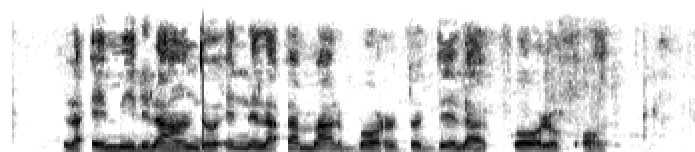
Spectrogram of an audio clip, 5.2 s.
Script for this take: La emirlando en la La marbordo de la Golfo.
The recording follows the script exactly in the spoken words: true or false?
true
